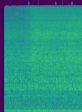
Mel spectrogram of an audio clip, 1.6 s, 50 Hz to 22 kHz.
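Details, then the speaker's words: Toyota Tacoma one week after a frame replacement at the shop, idling with a rapid, raspy puffing over a deep drone from an exhaust leak present since the first day out of the shop; owner doubts it was checked on the hoist. "is the video of the exhaust leak that I have on my truck. 1 week out of the shop. This was leaking on the first day."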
